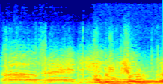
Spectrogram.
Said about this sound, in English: And later that year, he was greeted with cheers and applause by the people of Vladivostok.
